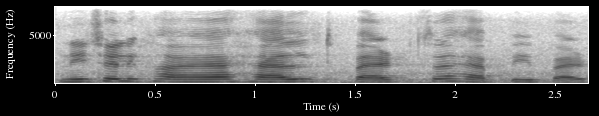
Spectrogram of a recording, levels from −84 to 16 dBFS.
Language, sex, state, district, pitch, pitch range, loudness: Hindi, female, Haryana, Charkhi Dadri, 225 Hz, 205-235 Hz, -14 LUFS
